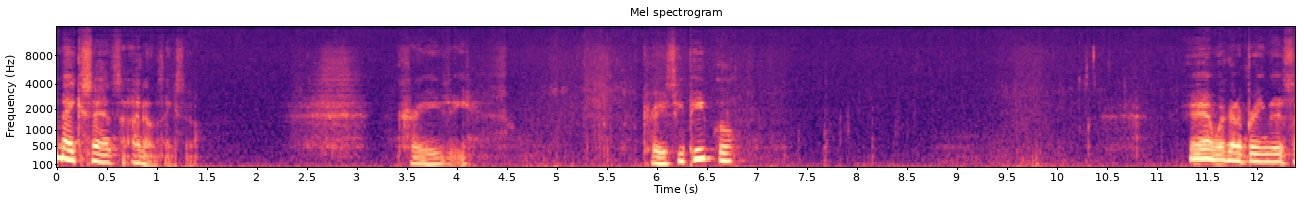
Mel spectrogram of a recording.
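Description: A brush strokes softly against canvas.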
